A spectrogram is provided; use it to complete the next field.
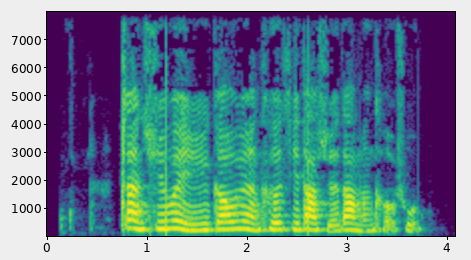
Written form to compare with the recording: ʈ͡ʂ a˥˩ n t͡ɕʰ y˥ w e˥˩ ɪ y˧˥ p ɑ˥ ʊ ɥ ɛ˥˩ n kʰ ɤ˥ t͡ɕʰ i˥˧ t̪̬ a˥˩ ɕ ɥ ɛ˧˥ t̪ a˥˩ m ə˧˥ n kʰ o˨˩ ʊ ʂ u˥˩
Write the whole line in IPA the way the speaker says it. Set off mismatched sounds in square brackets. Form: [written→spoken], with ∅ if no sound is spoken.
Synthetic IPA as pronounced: ʈ͡ʂ a˥˩ n t͡ɕʰ y˥ w e˥˩ ɪ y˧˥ [p→k] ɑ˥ ʊ ɥ ɛ˥˩ n kʰ ɤ˥ [t͡ɕʰ→t͡ɕ] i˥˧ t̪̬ a˥˩ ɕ ɥ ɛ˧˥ t̪ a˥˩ m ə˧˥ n kʰ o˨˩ ʊ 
